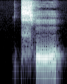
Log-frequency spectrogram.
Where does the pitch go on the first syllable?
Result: rising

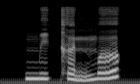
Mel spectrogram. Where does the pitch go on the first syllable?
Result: rising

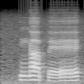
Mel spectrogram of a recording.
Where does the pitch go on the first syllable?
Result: high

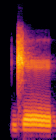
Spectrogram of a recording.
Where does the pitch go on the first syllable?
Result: low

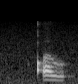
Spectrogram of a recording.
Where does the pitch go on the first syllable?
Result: low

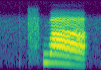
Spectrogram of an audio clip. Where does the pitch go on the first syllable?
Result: falling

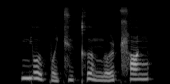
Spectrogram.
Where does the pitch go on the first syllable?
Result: falling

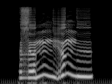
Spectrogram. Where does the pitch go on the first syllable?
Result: rising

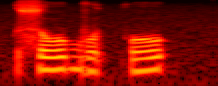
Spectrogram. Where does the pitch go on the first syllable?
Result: rising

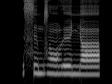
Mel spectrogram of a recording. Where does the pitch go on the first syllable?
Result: high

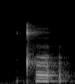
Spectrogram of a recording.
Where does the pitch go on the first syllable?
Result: high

